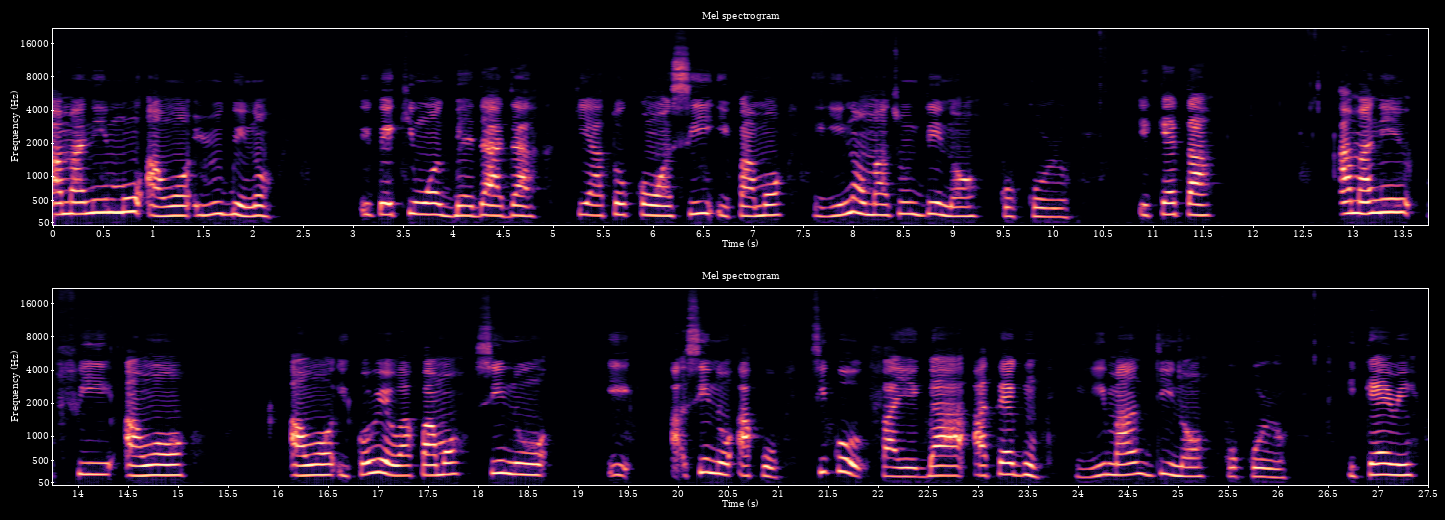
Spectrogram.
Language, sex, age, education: Yoruba, female, 15-29, primary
